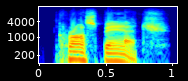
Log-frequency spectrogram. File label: "Crosspatch", American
